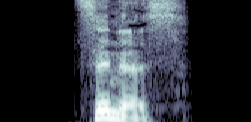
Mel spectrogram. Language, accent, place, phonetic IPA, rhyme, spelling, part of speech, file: German, Germany, Berlin, [ˈt͡sɪnəs], -ɪnəs, Zinnes, noun, De-Zinnes.ogg
- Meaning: genitive singular of Zinn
